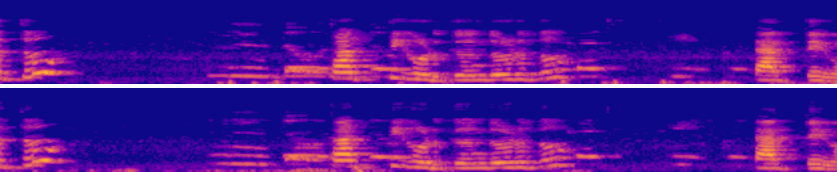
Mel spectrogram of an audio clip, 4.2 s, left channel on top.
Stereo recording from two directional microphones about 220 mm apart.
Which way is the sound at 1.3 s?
20° left (ahead or behind).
